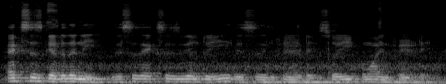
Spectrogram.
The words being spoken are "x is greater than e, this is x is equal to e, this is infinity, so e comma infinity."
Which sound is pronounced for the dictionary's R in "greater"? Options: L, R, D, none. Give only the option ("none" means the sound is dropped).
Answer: none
